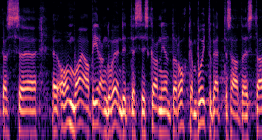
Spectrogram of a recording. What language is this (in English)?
Estonian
